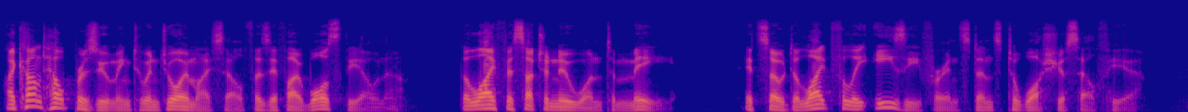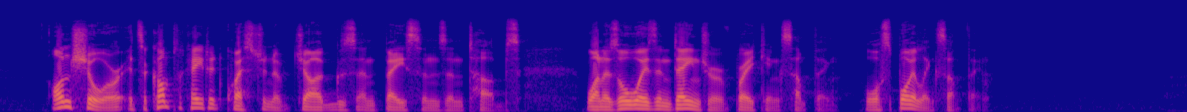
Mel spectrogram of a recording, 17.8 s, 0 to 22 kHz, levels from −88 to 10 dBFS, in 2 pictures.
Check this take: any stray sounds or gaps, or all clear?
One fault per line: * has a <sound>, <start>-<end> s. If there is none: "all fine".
all fine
